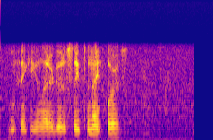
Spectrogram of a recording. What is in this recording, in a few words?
Female voice "YES"; jersey city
